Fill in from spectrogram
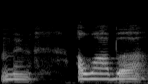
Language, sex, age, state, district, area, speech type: Manipuri, female, 18-30, Manipur, Bishnupur, rural, spontaneous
